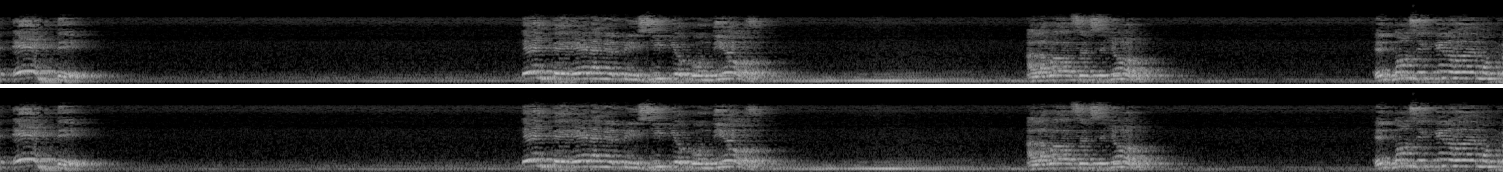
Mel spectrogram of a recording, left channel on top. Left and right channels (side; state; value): right; noise; rumble, 28 dB below the sound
